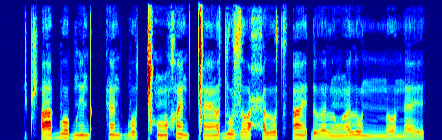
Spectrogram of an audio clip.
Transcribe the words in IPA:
t͡ʃʼ a b o b ĩ d kː ɛ̃ d b o ǀʰ ũ χ ẽ d ǀ ɛ̃ ə̯ d u z ɤ ħ ɯ ʊ̯ t͡sʼ ã ɪ̯ ɗ ɯ ə̯ l ũ ə̯ l u nː ɤ n ɛ ɪ̯

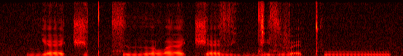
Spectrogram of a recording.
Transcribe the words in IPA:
ʎ æ t͡ʃ ɘ t t͡s ɯː lˠ æ t͡ʃ æ z i̤ b d i z v æ̰ tʼ uː

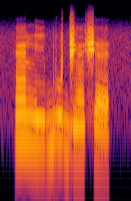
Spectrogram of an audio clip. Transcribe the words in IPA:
ɛ̃˦ n i˧ b u˧ d͡ʒ ɛ̃˨ ʃ ɛ˨

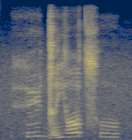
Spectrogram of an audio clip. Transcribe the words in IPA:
h y ɡ ə̰ j ɔ t͡sʰ u

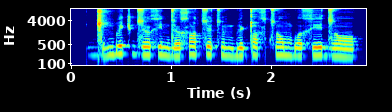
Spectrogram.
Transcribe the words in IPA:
ɡ͡ǁ e m b ɛ t͡ʃ d͡z œ x e n d œ x ɑ̃ t͡s œ t͡s œ̃ m b e ʈ ɑ̃ x t͡s ɔ̃ m b ʌ x e d͡z ɔ̃

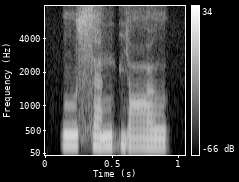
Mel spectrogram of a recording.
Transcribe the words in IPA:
u˨˦ s a˨˦ n p j ɑ˨˩ ʊ̯

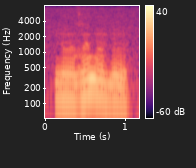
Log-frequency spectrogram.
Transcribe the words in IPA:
n õː ʁʷ ə̃ w õ b õ

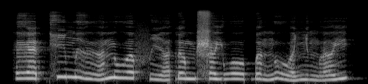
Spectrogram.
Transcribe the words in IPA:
ɣ ɛ˨˩ t̚ x i˧ m ɣ ɨ˨˩˦ ə̯ n u˧ ə̯ f i˨˩˨ ə̯ ɗ ə˧ m ʂ ə˧ j w o˧ ɓ ə˨˩˦ ŋ ɣ u˨˩˨ ə̯ ɲ ə˨˩ ŋ l ə˧˥ j

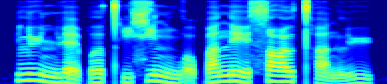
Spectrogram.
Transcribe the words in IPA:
l y˥˨ n̪ ɥ ɛ̰˨˩ p ɤ˨˦ t̪ʰ i˨˦ ɕ i˥˨ n m w ɔ̰˨˩ p a˦ n e˨˦ ɪ̯ s ɑ˦ ʊ̯ t̪ʰ a̰˨˩ n l y˥˨

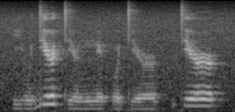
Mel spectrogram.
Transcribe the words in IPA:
j u˩ dʲ ə˞˥ tʲ ə˞˩ nː ɪ˩ p ʊ˩ tʲ ə˞˩ | tʲ ə˞˥

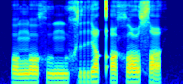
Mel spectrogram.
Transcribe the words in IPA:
ɔ ŋ ɔ x u ŋ u x r i qʼ ɔ x ɔ u̯ sˤ i

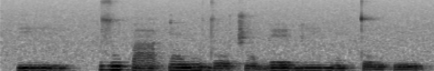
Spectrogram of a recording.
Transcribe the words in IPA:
j iː˨ | z u˦ p aː˨ k͡p ɔ̃˧ w u˧ d oː˨ t͡ʃ ɔ̃˨ b eː˦ b iː˦ b ũ˧ p t o˨ ŋ p ĩ˨˦

